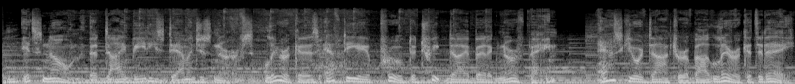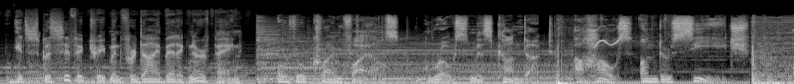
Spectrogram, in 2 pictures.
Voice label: commercial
